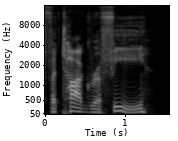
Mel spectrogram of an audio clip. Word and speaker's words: photography: Okay, so up next, similar to photographer, I guess, is photography. Photography, yeah, okay. So that has this, like photographer, it has the stress on that second syllable, the antepenultimate syllable.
